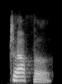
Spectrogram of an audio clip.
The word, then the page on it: truffle: Indian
